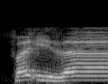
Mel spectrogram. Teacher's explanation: ذا الف مدہ ہے، ایک الف کے برابر کھینچ کر پڑھیں گے.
